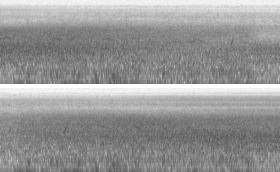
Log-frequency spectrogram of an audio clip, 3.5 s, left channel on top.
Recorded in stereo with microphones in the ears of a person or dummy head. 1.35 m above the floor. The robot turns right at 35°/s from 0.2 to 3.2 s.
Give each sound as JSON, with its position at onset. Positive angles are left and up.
{"t": 0.0, "sound": "running water", "azimuth_deg": 150}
